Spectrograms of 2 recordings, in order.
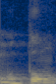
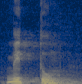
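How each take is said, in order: First: The first vowel is a rounded u sound. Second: The first vowel is an unrounded i sound. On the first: "baca dhammah aw muttum" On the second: "kadang dibaca mittum"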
